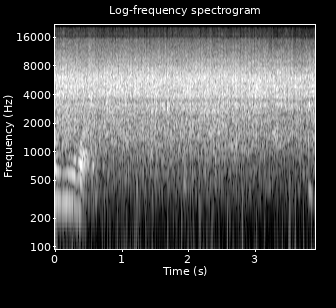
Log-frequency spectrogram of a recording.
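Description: A New York steak sizzles loudly in a frying pan as it is flipped, giving a steady, close, broadband hiss that carries through the whole stretch.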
